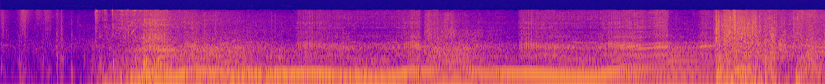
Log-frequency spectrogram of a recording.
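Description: A car engine revs and hums steadily, rising and falling in pitch.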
